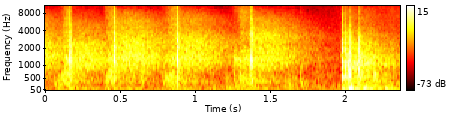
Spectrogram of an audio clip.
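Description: Kitchen knife knocking on a chopping board as fruit is cut, about five sharp knocks roughly half a second apart.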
